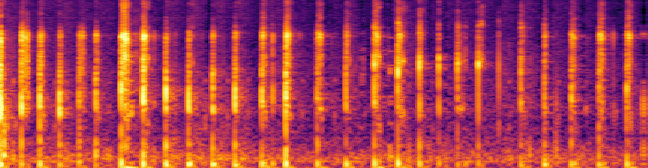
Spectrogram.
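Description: Typing on a computer keyboard: a quick, uneven run of keystrokes, roughly a dozen a second, fairly faint.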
